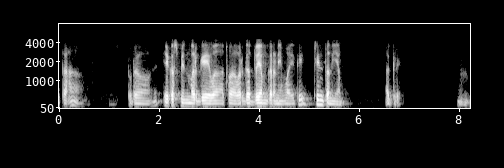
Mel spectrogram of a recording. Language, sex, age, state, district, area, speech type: Sanskrit, male, 60+, Karnataka, Dakshina Kannada, rural, conversation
